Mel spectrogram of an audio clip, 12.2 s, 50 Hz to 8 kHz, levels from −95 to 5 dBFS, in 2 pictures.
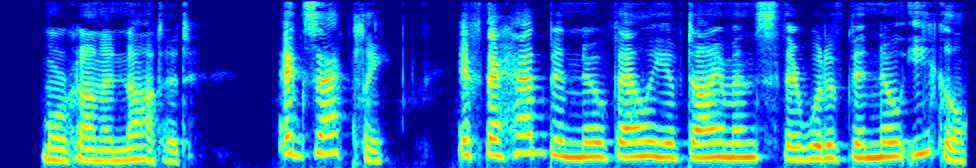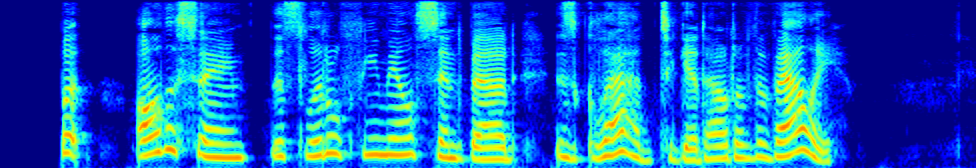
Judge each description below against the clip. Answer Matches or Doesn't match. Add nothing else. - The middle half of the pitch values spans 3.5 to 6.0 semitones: Matches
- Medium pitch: Doesn't match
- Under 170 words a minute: Matches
